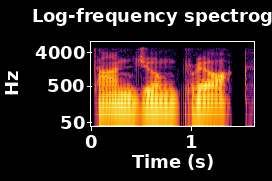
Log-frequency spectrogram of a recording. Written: Tanjungpriok

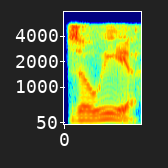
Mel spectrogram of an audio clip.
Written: zoea

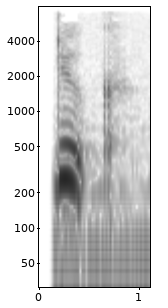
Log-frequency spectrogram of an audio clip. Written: douc

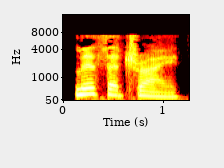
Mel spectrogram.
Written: lithotrite

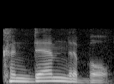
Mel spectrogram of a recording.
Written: condemnable

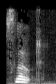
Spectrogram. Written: sloat

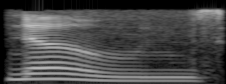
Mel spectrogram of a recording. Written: nones

